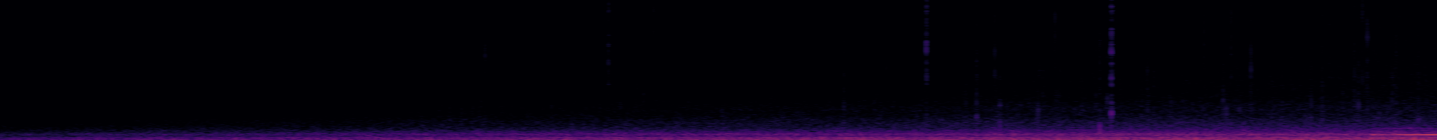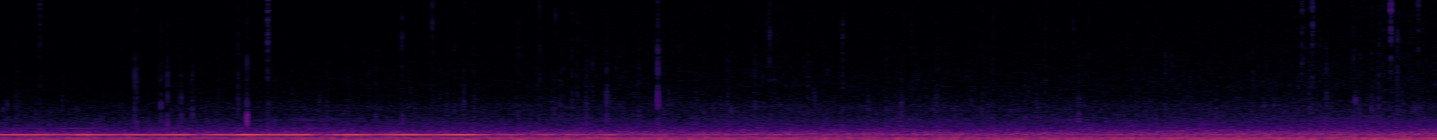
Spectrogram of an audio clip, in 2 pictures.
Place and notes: Trying to sleep in practically the same building where the foghorns are situated is rather stressful; I much preferred listening to the foghorns lonely tones from this distance, even if I did get a little wet.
